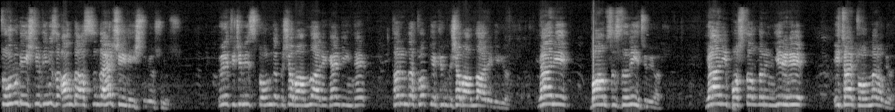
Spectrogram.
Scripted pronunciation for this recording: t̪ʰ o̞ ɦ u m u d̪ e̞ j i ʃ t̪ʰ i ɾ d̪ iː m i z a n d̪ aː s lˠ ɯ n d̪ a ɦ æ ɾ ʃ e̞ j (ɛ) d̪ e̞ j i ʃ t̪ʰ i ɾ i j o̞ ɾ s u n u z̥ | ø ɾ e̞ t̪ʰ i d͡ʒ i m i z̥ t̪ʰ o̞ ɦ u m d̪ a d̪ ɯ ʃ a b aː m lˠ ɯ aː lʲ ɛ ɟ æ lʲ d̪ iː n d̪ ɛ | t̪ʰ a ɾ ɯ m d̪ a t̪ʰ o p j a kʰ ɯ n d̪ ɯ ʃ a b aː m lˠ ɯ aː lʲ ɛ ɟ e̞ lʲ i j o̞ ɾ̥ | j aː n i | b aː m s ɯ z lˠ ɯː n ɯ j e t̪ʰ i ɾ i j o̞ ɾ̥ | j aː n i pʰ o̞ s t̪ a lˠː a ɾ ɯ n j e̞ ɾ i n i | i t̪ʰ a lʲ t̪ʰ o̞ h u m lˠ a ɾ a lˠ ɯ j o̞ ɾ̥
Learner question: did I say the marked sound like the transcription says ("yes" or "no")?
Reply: no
